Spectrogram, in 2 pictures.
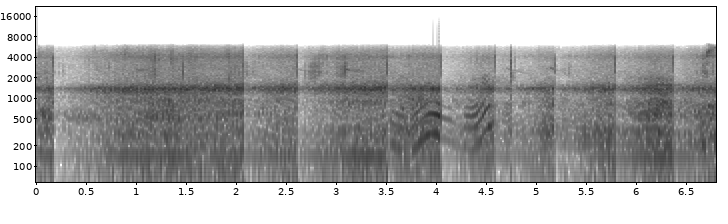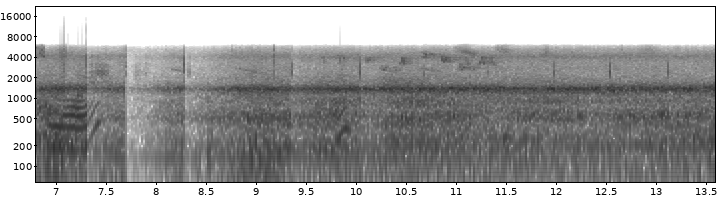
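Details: A dense chorus of 17-year periodical cicadas in trees behind a workplace on Cape Cod holds one unbroken, mid-pitched buzzing drone; human voices cut in over the first half, then the hum continues alone.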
